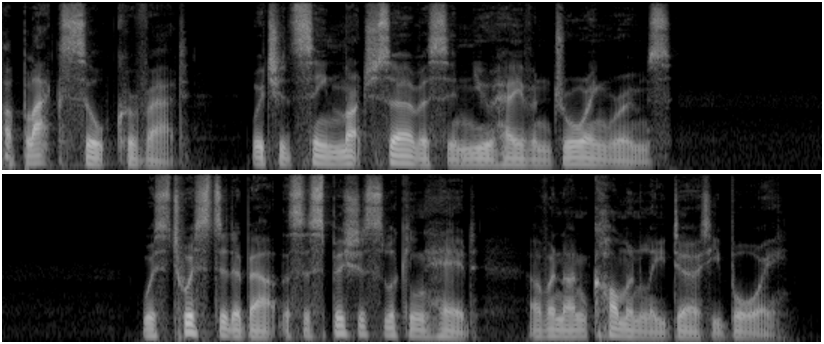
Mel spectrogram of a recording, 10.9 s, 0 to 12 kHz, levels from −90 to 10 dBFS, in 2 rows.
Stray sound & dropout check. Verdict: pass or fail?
pass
